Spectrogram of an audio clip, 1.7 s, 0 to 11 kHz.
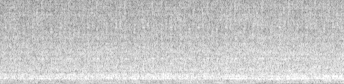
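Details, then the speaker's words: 1998 Ford Contour, 2.5L V6, 165,000 miles, code P0401, rough-idle complaint: steady, even idle with a hissy background and no stumble when vacuum is applied to the EGR, whose diaphragm holds vacuum; owner suspects a clogged EGR port. "Let's see if I apply some vacuum to the EGR to see if I can cause it to stumble. It's not stumbling."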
